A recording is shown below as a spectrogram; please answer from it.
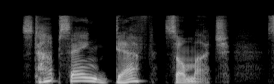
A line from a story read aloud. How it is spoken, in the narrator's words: said the entrepreneur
